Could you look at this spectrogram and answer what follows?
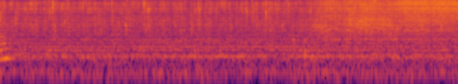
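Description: Eggplant with chili and coriander powder sizzles steadily in a pan while being stirred, a continuous frying hiss with scraping stirs throughout, growing slightly louder near the end.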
